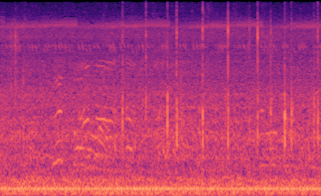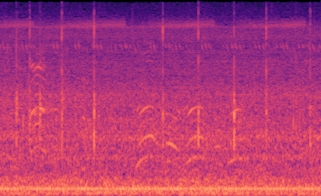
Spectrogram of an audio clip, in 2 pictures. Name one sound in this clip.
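Men call out to each other outdoors, some way off.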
